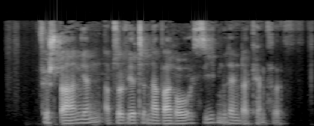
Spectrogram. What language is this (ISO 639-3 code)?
deu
